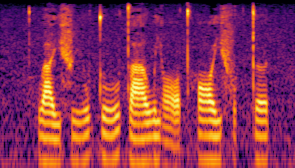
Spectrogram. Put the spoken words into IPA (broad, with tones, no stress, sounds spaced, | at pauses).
kʷʰ aː˨ j f iː˨˥ w t̪ uː˨˥ t̪ aː˨˧ w j ɔː˨˩ t̪ʰ ɔː˧ j f ʊ˨ k̚ t̪ ɵ˧ t̚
